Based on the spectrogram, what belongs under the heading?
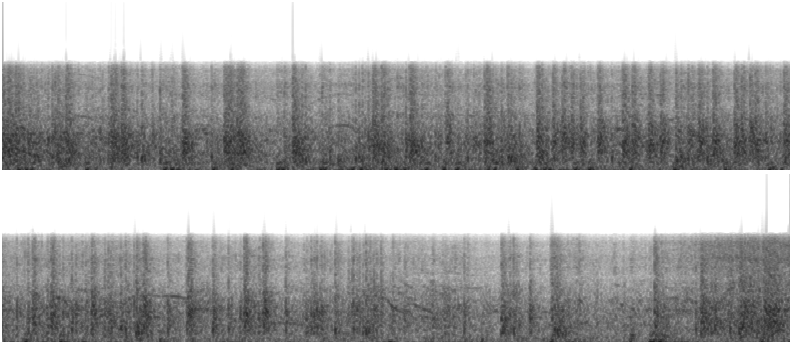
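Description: Dense fireworks barrage: many shells bursting in quick, overlapping bangs and crackles, several a second, easing slightly before building again near the end.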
